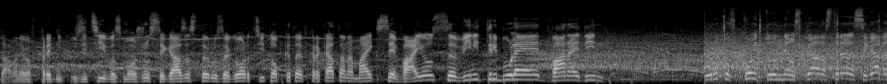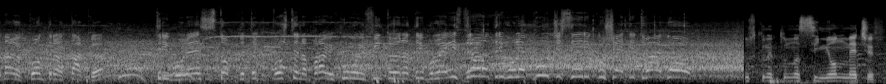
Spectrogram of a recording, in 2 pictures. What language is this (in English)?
Bulgarian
